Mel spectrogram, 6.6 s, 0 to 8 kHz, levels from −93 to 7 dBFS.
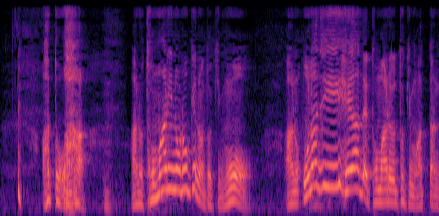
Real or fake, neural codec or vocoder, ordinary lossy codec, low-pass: real; none; none; 7.2 kHz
